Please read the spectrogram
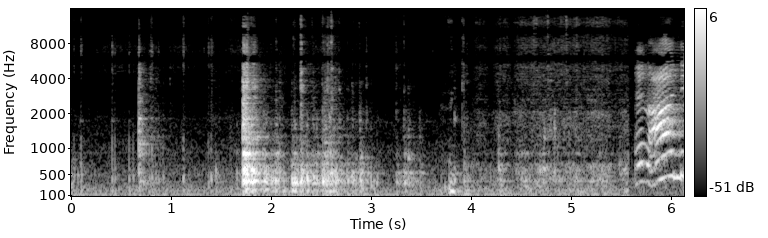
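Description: Seasoned sweet potato pieces tipped from a stainless steel bowl into an air fryer basket: a sudden clatter of pieces and bowl against the basket about two seconds in, a second of rattling, then quieter scraping and rubbing.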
